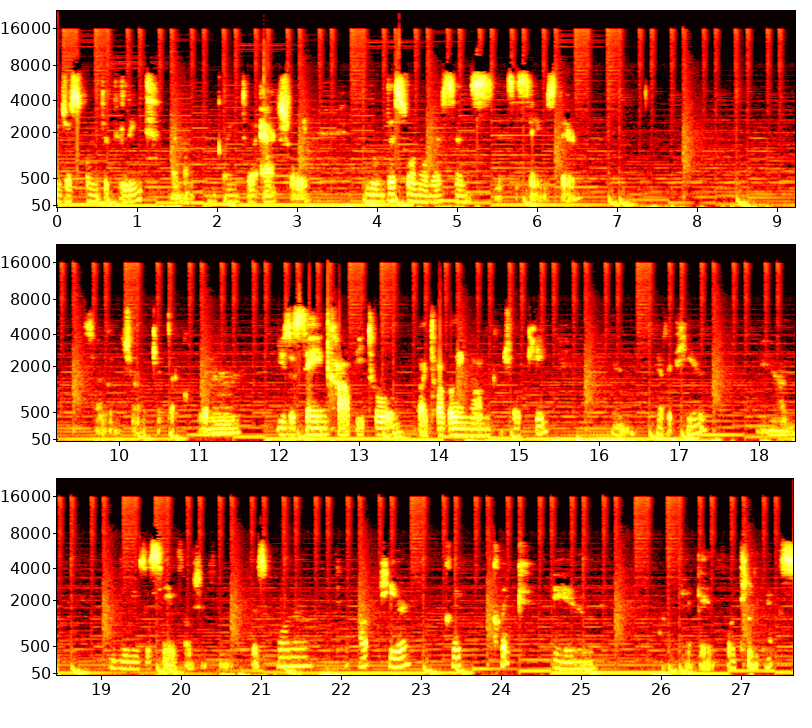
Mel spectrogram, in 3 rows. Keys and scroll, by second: 0.5 Delete, 4.5 m, 26.7 1, 27.3 x.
